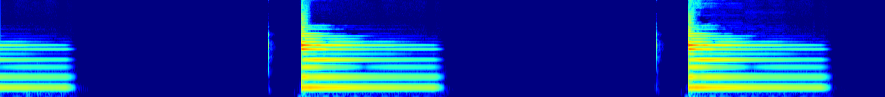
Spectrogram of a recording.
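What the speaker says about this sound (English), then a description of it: "Any note placed on this line becomes G and sounds like" A single sustained musical note G, a bright harmonic tone, sounds three times in even succession, each ringing for about a second and separated by silence, with faint clicks before the later two.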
